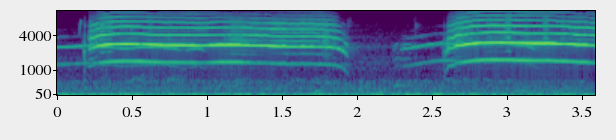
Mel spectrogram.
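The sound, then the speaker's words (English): A zone-tailed hawk of the American Southwest gives two long, loud, whistling screams, the first drawn out and the second shorter, each slurring downward at the end, with no other sounds around them. “common sight in the skies of the American Southwest is the zone-tailed hawk, which has an unusual way to sneak up on its prey.”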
